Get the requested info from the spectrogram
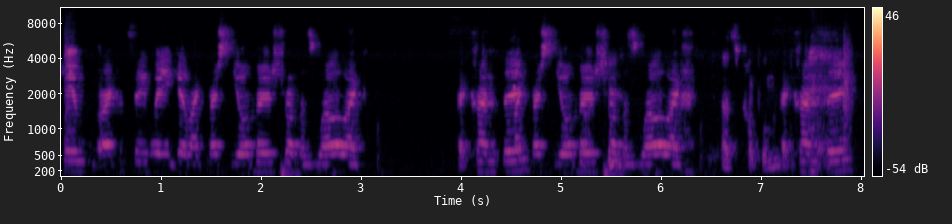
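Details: Adult speaker; typical speech.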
